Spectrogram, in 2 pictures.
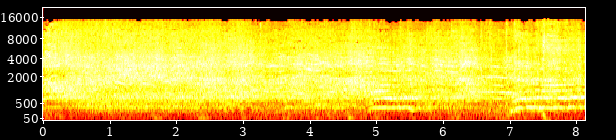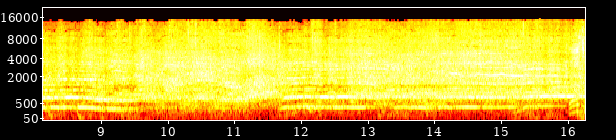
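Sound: crowd singing and cheering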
